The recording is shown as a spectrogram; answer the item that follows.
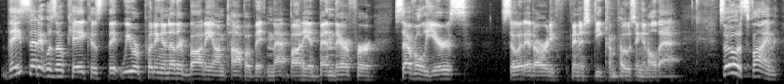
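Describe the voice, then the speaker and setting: A young man narrating a personal story, swinging between low deadpan asides and high exasperated outbursts. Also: brisk.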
